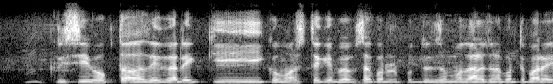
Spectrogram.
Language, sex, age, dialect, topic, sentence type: Bengali, male, 18-24, Standard Colloquial, agriculture, question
